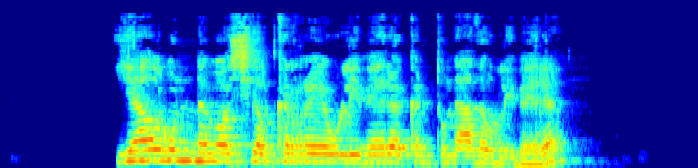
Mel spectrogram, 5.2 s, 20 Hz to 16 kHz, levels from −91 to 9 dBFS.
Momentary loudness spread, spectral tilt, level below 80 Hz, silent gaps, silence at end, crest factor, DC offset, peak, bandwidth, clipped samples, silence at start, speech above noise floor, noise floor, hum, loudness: 7 LU; -5.5 dB/octave; -66 dBFS; none; 1 s; 16 dB; under 0.1%; -6 dBFS; 11.5 kHz; under 0.1%; 0.85 s; over 70 dB; under -90 dBFS; none; -20 LUFS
